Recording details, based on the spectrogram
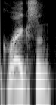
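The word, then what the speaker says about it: Gragson: A lot of the usual suspects closer to the top there, especially Algar and Gregson. That's another thing too. How do you guys pronounce Noah Gregson?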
